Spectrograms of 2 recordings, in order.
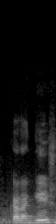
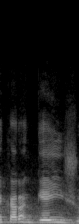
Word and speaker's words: caranguejo: Caranguejo, caranguejo não tem o I, tá? Não é caranguejo, é caranguejo.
